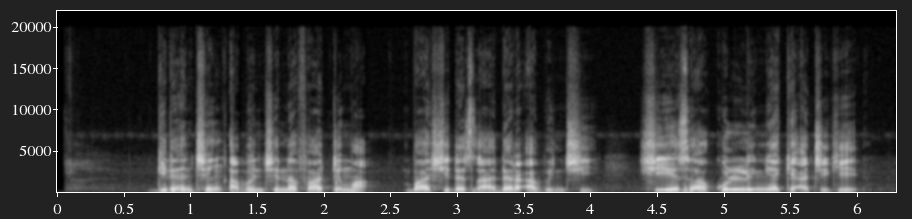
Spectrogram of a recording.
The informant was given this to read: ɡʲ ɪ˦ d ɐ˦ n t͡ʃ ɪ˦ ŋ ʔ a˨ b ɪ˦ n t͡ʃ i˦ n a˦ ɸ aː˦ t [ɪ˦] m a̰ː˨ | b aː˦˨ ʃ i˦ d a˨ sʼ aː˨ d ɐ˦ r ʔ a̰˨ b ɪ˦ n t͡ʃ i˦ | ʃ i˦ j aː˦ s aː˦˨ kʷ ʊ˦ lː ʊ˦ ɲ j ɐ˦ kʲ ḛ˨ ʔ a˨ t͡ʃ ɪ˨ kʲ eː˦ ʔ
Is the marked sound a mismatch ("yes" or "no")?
no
